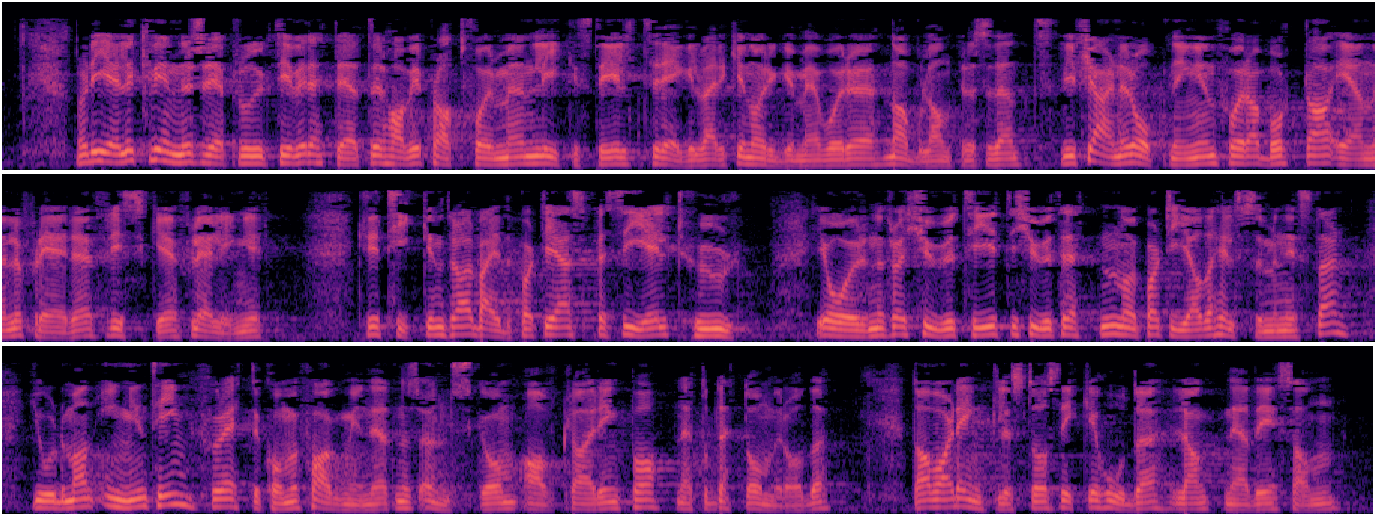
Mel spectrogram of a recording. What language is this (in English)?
Norwegian Bokmål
